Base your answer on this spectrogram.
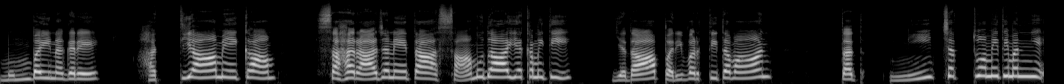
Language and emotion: Sanskrit, disgusted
